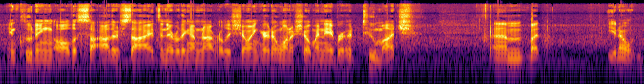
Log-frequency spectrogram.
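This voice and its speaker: Man, casual vlog, rambling, wry, bright voice, outdoors, faint traffic noise. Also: mid-range voice, low-quality recording. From Canada. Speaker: vlogger. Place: outdoors near a road construction site.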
